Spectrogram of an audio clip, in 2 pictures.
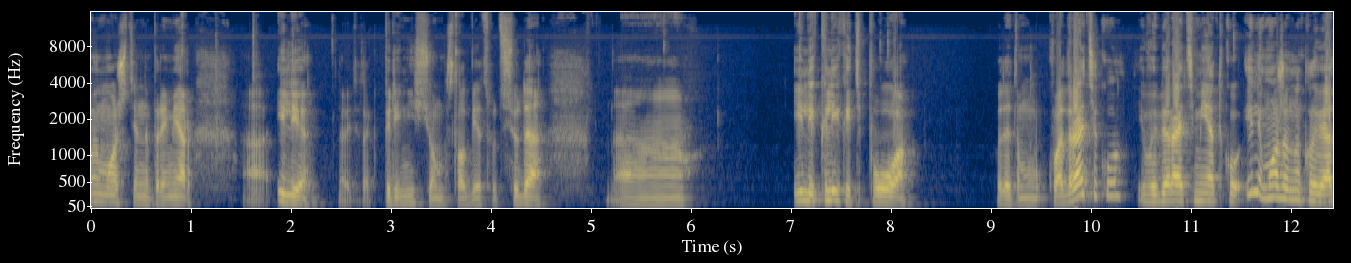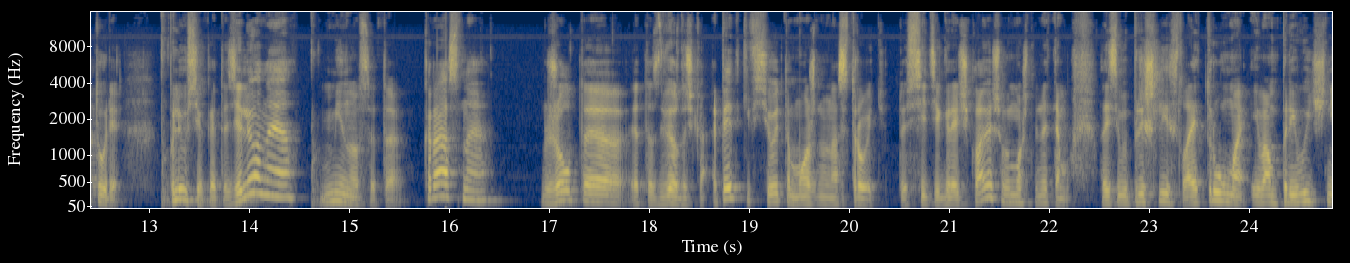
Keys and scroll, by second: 14.7 *, 16.3 *.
